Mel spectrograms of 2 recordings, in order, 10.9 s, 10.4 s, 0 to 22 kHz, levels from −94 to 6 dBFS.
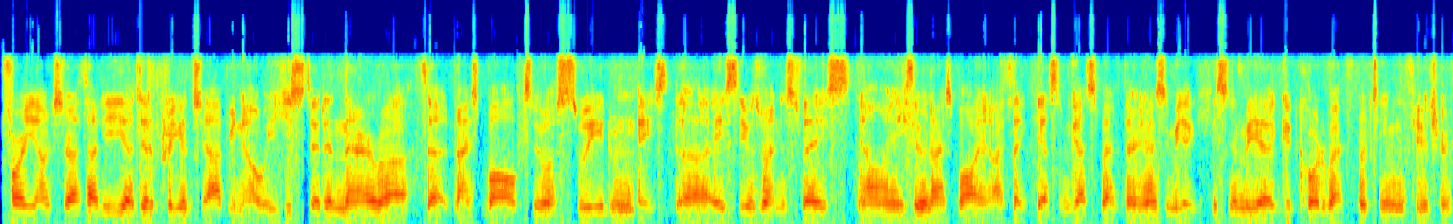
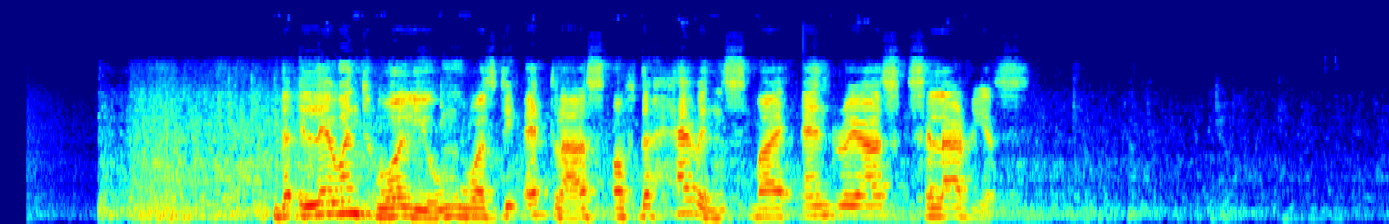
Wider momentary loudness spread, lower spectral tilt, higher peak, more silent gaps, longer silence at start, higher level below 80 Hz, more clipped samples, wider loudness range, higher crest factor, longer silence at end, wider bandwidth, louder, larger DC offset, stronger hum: second, 6 LU vs 19 LU; second, -0.5 dB/octave vs -5.5 dB/octave; about the same, 0 dBFS vs 0 dBFS; neither; second, 0 s vs 0.75 s; first, -44 dBFS vs -52 dBFS; first, 0.2% vs under 0.1%; second, 2 LU vs 6 LU; about the same, 14 dB vs 16 dB; second, 0 s vs 2.8 s; first, over 20 kHz vs 7.8 kHz; first, -11 LUFS vs -14 LUFS; neither; neither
